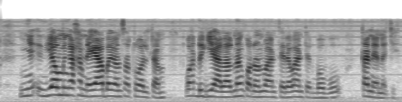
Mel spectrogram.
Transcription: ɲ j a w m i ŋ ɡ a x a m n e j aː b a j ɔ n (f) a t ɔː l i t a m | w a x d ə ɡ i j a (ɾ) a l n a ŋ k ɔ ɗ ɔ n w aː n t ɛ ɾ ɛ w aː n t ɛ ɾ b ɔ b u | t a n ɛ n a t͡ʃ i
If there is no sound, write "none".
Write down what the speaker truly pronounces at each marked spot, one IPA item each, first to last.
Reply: s, l

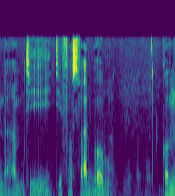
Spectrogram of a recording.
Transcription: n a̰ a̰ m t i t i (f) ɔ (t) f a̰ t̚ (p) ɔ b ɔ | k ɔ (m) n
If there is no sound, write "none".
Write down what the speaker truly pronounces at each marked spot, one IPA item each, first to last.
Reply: f, s, b, m

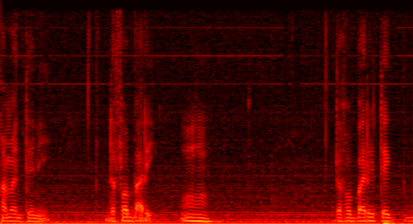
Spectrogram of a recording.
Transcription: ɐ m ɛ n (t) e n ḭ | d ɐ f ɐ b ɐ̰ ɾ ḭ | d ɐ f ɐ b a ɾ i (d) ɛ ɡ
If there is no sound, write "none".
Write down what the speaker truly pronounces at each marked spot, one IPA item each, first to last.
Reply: t, t

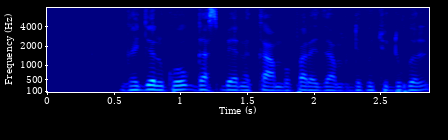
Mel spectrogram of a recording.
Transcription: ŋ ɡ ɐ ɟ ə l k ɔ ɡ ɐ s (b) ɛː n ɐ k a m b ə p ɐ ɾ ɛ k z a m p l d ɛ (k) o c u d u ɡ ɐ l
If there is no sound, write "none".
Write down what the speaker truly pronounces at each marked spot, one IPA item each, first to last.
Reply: b, k

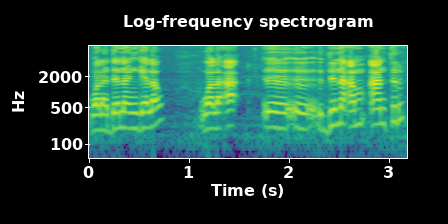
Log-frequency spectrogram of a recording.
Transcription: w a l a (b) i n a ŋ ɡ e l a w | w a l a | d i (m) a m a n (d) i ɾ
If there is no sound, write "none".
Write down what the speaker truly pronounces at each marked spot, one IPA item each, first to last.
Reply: d, n, t

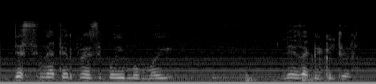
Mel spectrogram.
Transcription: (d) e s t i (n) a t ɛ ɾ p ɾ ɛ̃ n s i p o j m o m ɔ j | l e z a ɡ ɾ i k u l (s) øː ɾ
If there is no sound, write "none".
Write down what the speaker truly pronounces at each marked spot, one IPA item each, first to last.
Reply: d, n, t

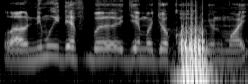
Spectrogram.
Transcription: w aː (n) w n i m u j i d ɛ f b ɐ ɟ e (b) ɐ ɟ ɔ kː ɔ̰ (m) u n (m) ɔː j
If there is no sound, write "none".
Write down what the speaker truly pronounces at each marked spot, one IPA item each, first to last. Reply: none, m, ɲ, m

